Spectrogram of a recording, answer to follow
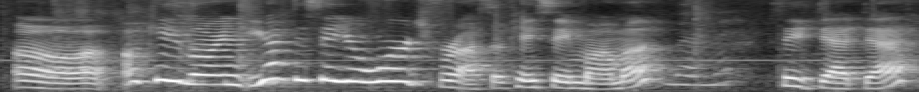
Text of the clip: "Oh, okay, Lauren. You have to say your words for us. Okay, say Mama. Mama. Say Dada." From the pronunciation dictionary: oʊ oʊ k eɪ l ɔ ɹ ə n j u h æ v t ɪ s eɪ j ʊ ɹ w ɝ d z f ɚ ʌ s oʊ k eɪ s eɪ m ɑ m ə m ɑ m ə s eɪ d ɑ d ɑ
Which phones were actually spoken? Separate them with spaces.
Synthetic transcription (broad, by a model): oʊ oʊ k eɪ l ɔ ɹ ə n j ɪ h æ f t ɪ s eɪ j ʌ ɹ w ɝ d z f ɚ ʌ s oʊ k eɪ s eɪ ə m ɑ m ə s eɪ d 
